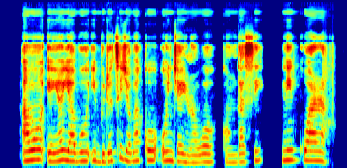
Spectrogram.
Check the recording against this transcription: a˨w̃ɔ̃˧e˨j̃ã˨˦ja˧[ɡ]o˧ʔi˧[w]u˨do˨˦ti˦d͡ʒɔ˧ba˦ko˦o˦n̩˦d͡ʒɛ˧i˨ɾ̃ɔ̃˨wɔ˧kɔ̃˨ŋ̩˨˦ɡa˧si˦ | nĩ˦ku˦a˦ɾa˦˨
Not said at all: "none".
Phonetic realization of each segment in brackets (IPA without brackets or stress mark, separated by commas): b, b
